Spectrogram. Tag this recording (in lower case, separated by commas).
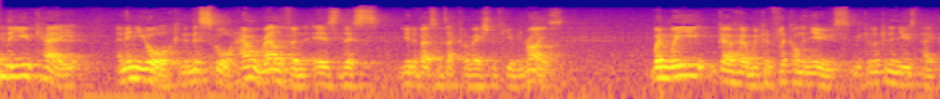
speech, monologue, male speech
